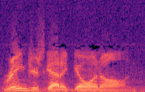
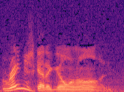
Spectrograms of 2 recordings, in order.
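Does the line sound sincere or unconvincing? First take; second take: unconvincing; sincere. First: It sounds flat and unconvincing. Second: It sounds earnest and sincere.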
